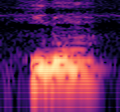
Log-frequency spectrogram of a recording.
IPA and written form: h|(i)num ((h)inum)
